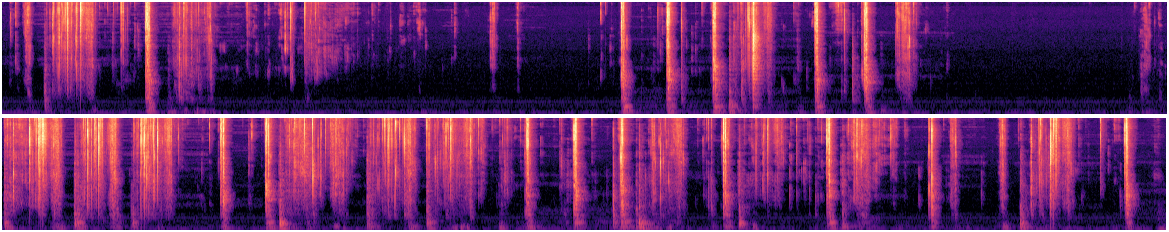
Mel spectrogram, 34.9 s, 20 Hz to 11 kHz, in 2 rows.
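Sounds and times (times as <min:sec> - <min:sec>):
slime squished by hand: 0:00.0 - 0:06.3, 0:09.2 - 0:11.6, 0:12.2 - 0:13.8, 0:17.0 - 0:34.6.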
